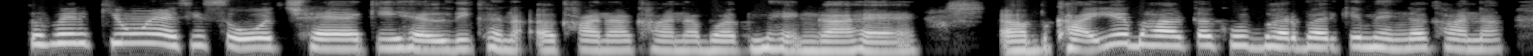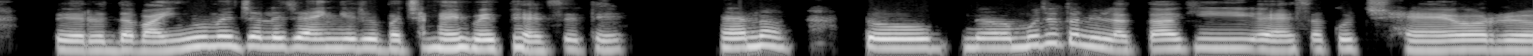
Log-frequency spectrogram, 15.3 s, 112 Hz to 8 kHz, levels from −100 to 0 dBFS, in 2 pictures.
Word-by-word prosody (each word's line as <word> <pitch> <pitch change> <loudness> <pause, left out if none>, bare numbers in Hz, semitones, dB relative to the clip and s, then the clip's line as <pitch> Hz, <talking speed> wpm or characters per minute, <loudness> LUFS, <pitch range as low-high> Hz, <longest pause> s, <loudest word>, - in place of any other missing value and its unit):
तो 285 - +2
फिर 305 +2 +2
क्यों 310 0 0
ऐसी 260 -2 +1
सोच 220 -3 0
है 200 -1 +4
कि 210 +1 -3
हेल्दी 185 +1 +1
खना 205 -4 -2
अ, - - 0
खाना 180 -1 -3
खाना 180 -1 -4
बहुत 180 +1 -3
महँगा 175 -3 -1
है। 165 0 -1 0.5
अब 180 +2 -1
खाइए 205 +8 +1
बाहर 260 -3 +3
का 260 - +3
खूब 255 -4 -2
भर-भर 225 0 +2
के 235 - 0
महँगा 215 -2 0
खाना, 195 -2 -3 0.4
फिर 180 -2 +1
दवाइयों 185 +5 +1
में 255 0 +4
चले 230 -1 +3
जाएँगे 215 -1 +2
जो 210 0 +3
बचाए 205 +2 +1
हुए 200 -3 +5
पैसे 185 -2 -2
थे, 185 -1 -4 0.5
है 215 0 +4
ना? 255 -2 +2 0.4
तो 210 -1 +5
अ, 215 +1 -2
मुझे 260 +6 +1
तो 300 - 0
नहीं 245 -4 +1
लगता 195 +1 +1
कि 210 0 -5
ऐसा 180 +2 -3
कुछ 200 -1 -5
है 180 0 0
और 190 -1 +2
205 Hz, 185 wpm, -22 LUFS, 185-225 Hz, 0.5 s, हुए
